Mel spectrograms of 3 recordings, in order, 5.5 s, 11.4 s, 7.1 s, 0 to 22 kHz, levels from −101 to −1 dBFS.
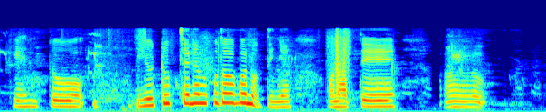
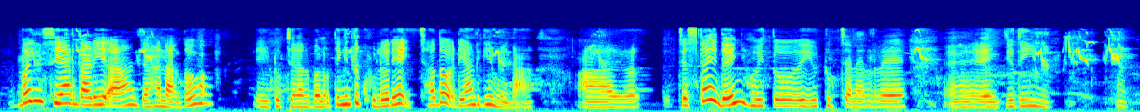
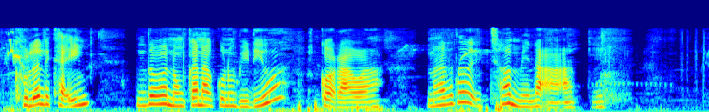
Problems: none marked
